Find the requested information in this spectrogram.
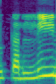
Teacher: जब त के बाद सिर्फ ल की बात की गई है यहां पर। ल आए तो त का ल हो जाता है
